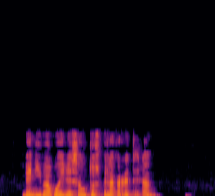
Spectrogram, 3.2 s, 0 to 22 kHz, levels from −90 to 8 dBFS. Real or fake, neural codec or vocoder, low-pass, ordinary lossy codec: real; none; 7.2 kHz; MP3, 64 kbps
